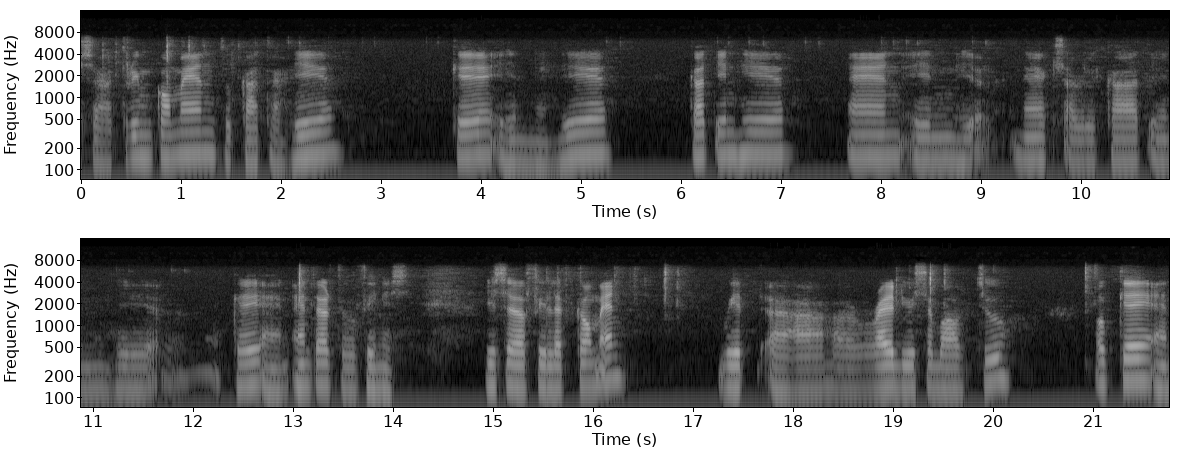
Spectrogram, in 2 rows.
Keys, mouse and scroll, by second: 0.0-0.8 typing, 1.7 click, 2.3-2.7 scroll up 1, 2.7 click, 3.7 scroll down 1, 3.9 middle click, 5.2 click, 9.2 scroll down 1, 9.5 middle click, 10.4-11.2 scroll up 1, 11.2 click, 12.1 scroll down 1, 12.5 middle click, 13.0 space, 14.7-16.8 typing, 19.0 r, 19.3 space, 19.8 2, 20.9 Return.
